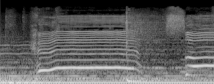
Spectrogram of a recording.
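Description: Live gospel worship music: a woman's voice slides up into one long held high note over the band's steady bass, then begins a falling phrase near the end.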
